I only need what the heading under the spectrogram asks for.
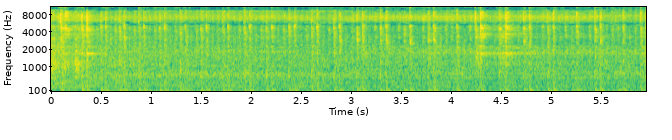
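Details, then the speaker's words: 1947 Case VAH loader tractor bought for $300, unknown how long since it last ran. Slow, loping four-cylinder idle, firing fairly steadily with no knocking; it sounds pretty good. "Sounds pretty good. Not bad for 300 bucks."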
